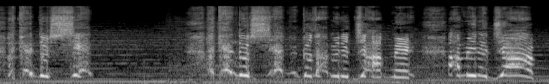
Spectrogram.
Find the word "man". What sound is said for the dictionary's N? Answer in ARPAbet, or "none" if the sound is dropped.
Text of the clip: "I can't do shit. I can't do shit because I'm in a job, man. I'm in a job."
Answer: N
